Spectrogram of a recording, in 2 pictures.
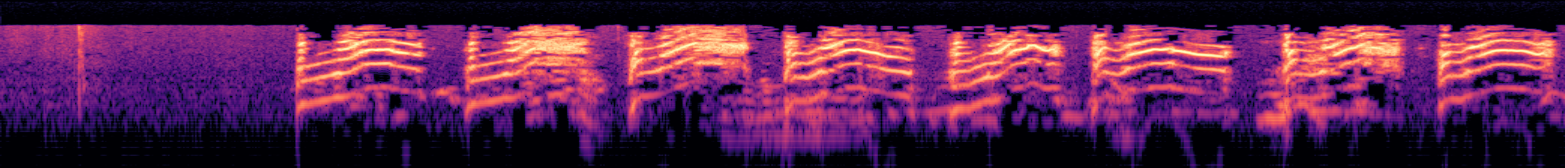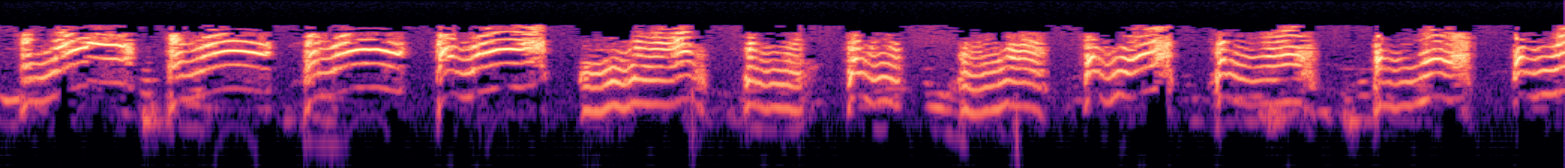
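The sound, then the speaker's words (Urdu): A puppy trapped behind its mother whimpers in pain, giving many high, wavering whining cries in a steady, insistent series. The cries start after a brief quiet and run loud and repetitive, with short gaps between each cry. “یہ کتے کا ایک چھوٹا بچہ ہے جو کہ اپنی ماں کے پیچھے دب گیا ہے اور تکلیف میں مبتلا ہے”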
